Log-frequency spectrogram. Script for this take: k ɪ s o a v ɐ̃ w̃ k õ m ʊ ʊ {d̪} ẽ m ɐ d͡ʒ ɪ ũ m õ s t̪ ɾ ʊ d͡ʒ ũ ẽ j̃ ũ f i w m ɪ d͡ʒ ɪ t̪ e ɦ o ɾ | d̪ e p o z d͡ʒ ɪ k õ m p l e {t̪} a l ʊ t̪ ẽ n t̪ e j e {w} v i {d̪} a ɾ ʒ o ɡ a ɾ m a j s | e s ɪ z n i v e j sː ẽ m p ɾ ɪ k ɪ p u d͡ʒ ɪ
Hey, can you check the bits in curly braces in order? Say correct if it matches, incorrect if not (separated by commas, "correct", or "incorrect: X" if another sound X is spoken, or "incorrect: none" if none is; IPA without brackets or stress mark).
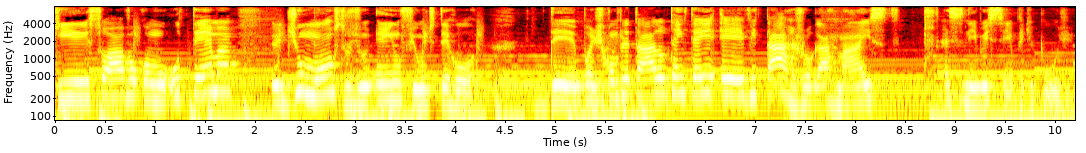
incorrect: t̪, correct, incorrect: none, incorrect: t̪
